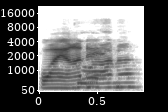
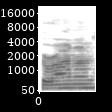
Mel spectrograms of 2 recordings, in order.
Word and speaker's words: guarana: Guayana? Guarana, something Yeah, like it.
